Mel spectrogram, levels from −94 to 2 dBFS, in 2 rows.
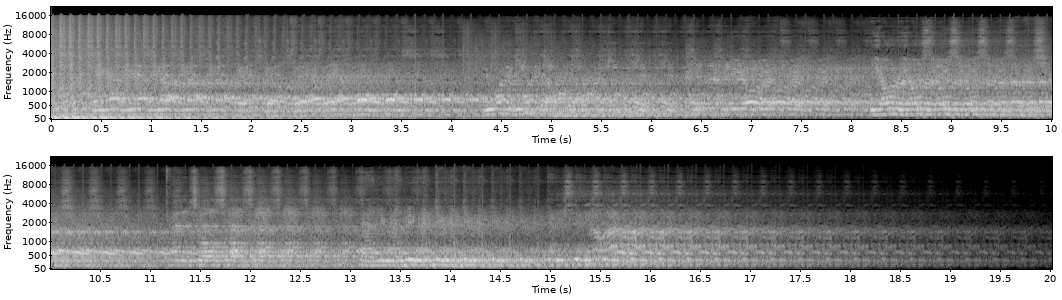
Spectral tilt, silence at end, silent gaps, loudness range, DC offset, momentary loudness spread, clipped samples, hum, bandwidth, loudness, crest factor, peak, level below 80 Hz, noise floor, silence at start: -5 dB/octave; 1.35 s; none; 7 LU; under 0.1%; 8 LU; under 0.1%; none; 17 kHz; -20 LUFS; 16 dB; -4 dBFS; -32 dBFS; -54 dBFS; 0 s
